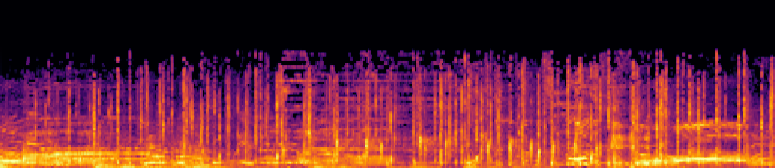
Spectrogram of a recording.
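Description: Quick, sharp high-heel clicks of a show's arriving guest, actress and former model Gong Hyun-joo, tap out a steady walking rhythm beneath loud, bright music, with a crowd cheering and clapping throughout.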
